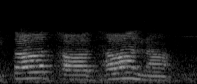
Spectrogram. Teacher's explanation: दंत से ता, जीभ दांतों से लगी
